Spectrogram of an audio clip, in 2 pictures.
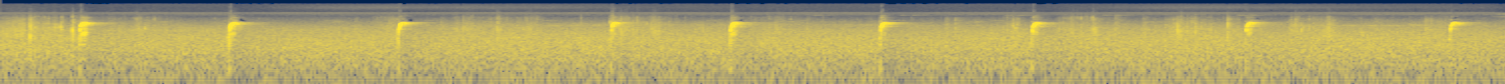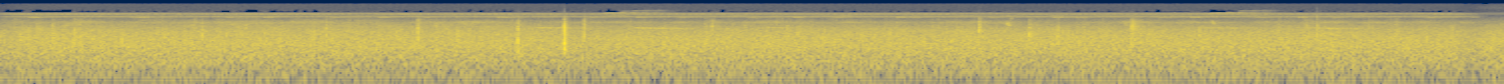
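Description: A bird repeats a sharp whistled call that falls in pitch, nine times, about every one and a half to two seconds, over a steady hiss. About halfway through the calls stop, leaving a steady high hum with a few faint chirps.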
